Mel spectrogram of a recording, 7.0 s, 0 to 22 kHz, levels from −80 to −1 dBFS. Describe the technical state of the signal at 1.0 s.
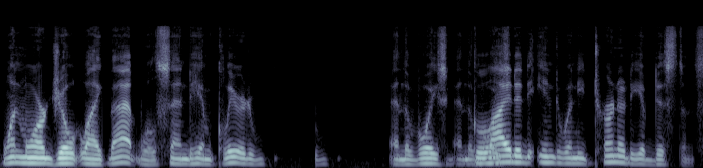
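A microphone volume stepped down at 1.02 s: the speech and the background beneath it fall together by about 5 dB in a single abrupt step. The likely cause is the call software lowering the device's input volume after judging the microphone too loud.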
